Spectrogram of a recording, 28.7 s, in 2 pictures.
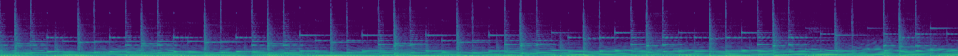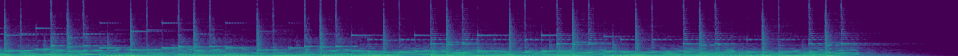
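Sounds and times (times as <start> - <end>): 
General MIDI music from a synthesizer module: 0.0 - 27.7.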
